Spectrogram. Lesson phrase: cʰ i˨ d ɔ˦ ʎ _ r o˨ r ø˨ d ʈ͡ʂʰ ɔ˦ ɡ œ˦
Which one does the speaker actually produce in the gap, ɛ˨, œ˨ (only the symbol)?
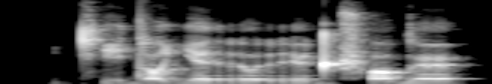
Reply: ɛ˨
